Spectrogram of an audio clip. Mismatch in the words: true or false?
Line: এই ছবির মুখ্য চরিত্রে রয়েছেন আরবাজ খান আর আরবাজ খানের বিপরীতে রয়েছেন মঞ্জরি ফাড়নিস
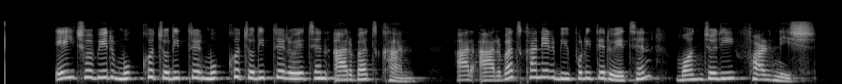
true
